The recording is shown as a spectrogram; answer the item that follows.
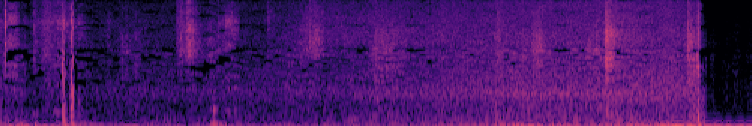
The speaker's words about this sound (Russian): Сейчас я закрою дверь и окно, пока оно просирается.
